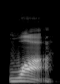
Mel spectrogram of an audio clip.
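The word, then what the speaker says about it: は: whom we are talking hiragana ha we pronounce as wa when we use for particle Des means to be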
